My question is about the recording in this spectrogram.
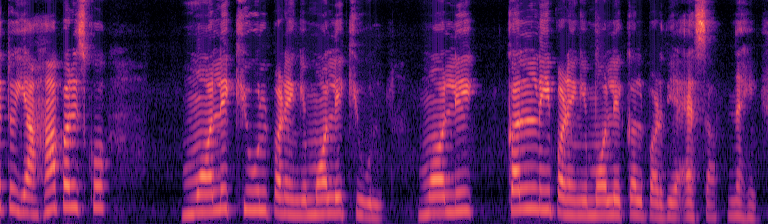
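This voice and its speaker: A woman's voice: a little high, a little mellow, highs cut off. A woman with a Hindi accent teaching English reading patterns, sounding out each word, repeating it, and quizzing the listener. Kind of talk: explaining spelling patterns.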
